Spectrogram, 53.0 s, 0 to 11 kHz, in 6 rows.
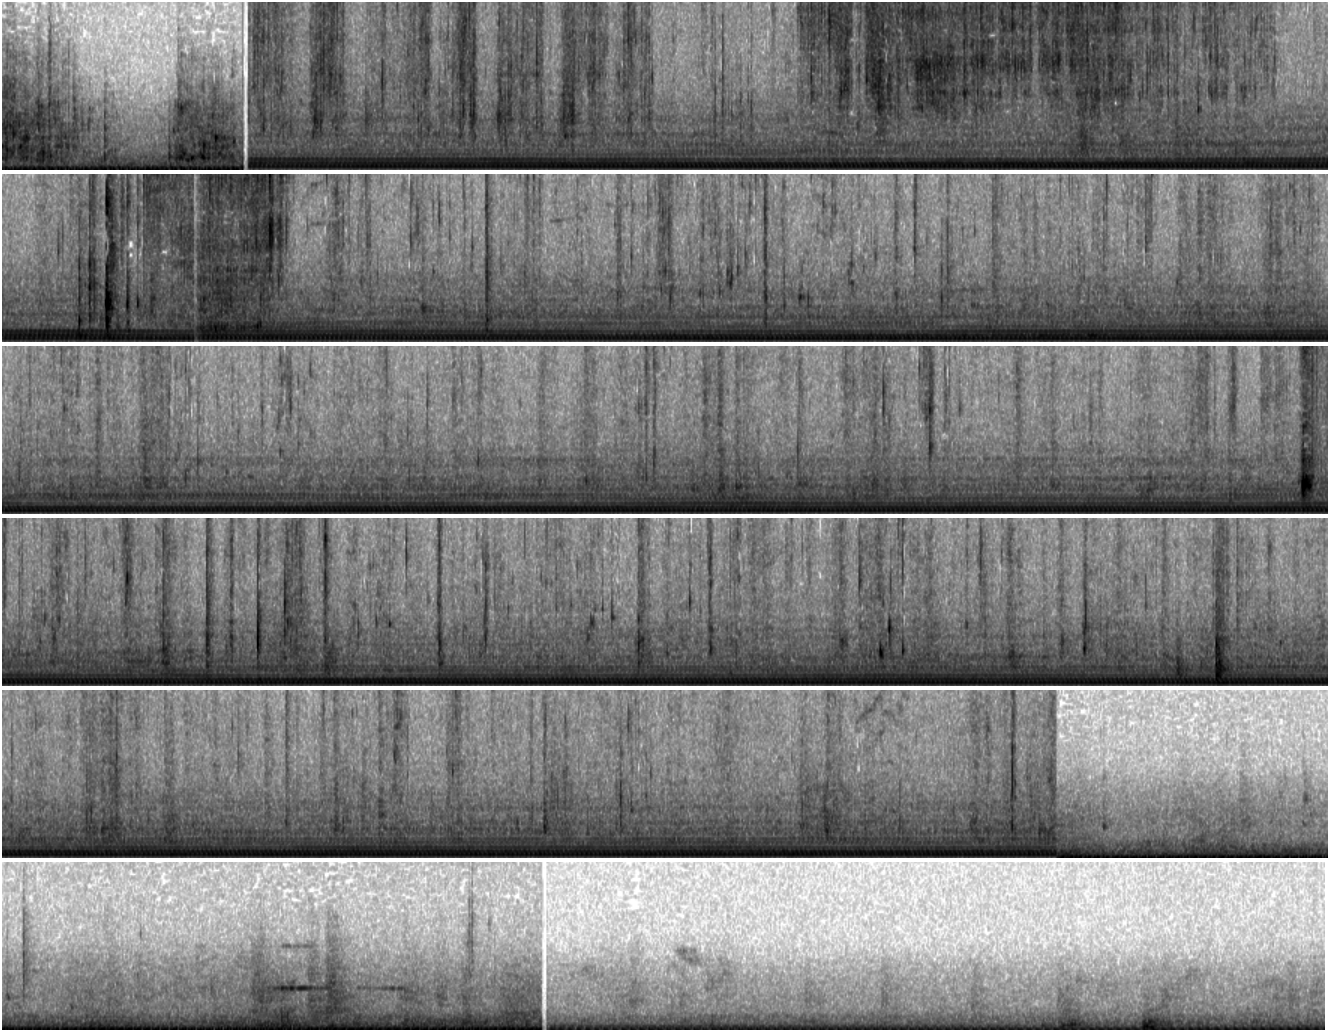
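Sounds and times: water splashing and dripping: 0:00.0 - 0:08.5, 0:09.4 - 0:42.8
steady droning hum: 0:00.0 - 0:50.8.

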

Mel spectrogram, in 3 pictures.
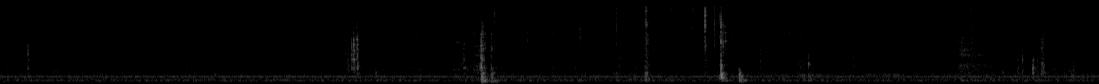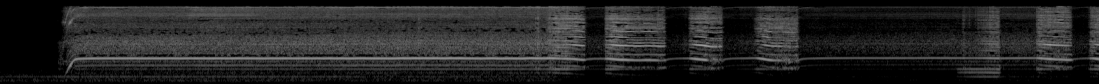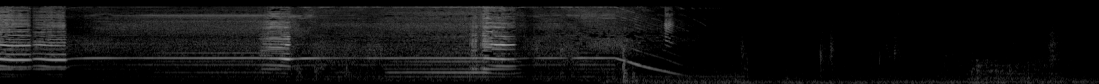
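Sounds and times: rotary tool grinding metal: 0:11.6 - 0:19.2.

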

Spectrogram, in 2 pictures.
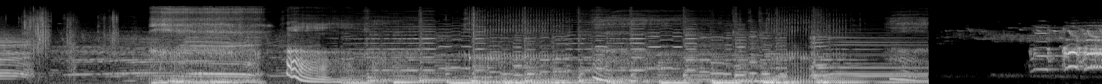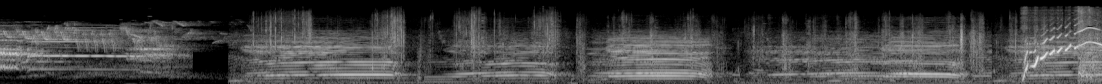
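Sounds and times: rooster crowing: 0:10.3 - 0:12.8
cows mooing: 0:13.4 - 0:22.0.

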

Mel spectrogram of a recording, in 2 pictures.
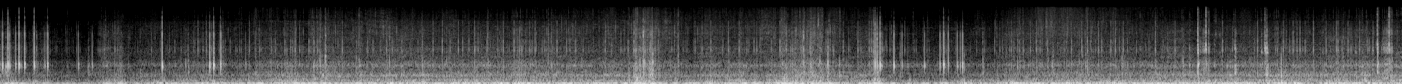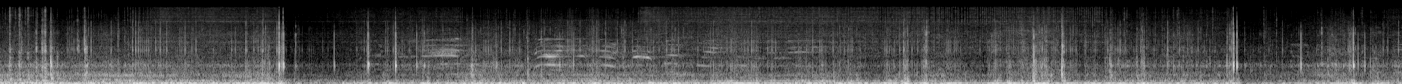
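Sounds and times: bike rattling over bumps: 0:00.0 - 0:28.0
tyre rumble: 0:00.0 - 0:28.0
wind on microphone: 0:00.0 - 0:28.0.

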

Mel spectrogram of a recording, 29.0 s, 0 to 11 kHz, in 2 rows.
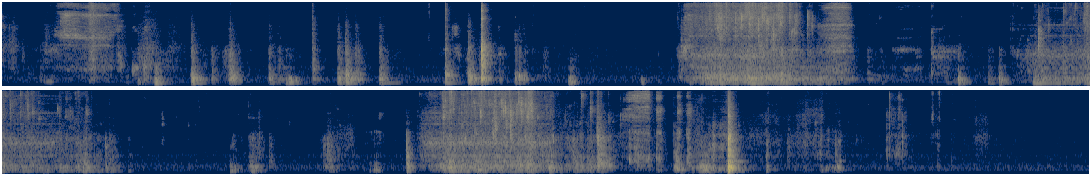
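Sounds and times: tap water running into sink: 0:09.1 - 0:11.0, 0:13.6 - 0:16.0, 0:19.9 - 0:22.6.

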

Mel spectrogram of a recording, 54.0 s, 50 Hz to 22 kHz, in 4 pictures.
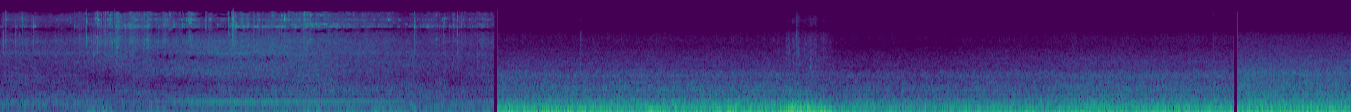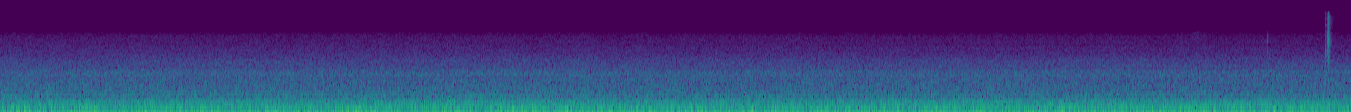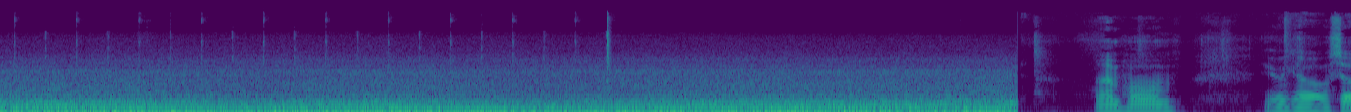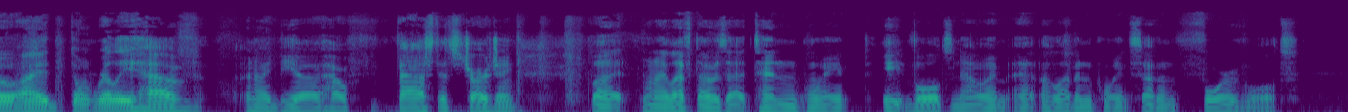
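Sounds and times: road and engine rumble: 0:00.0 - 0:37.2
faint regular ticking: 0:27.1 - 0:32.9.

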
